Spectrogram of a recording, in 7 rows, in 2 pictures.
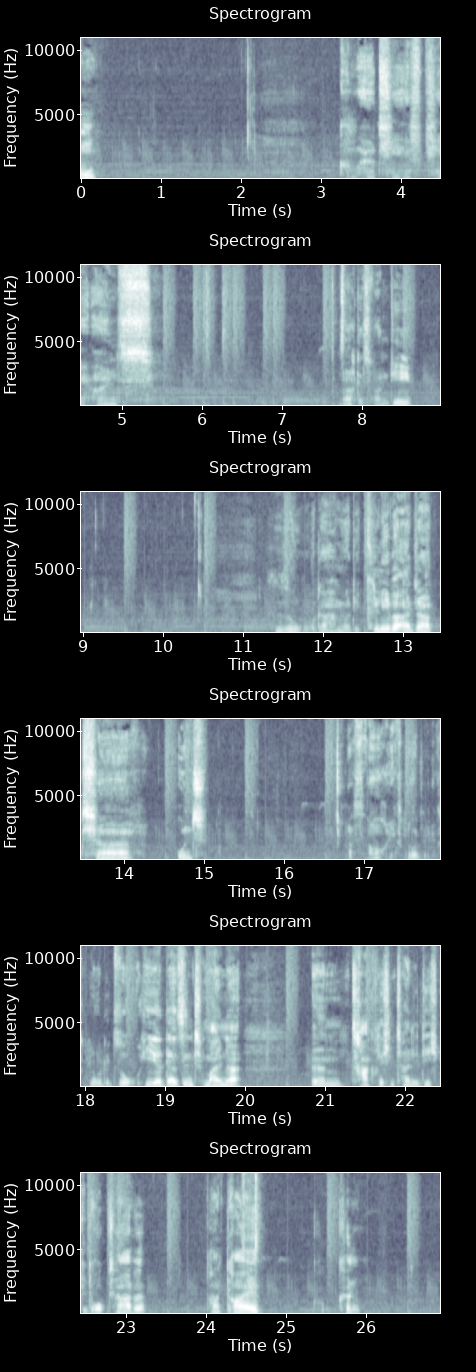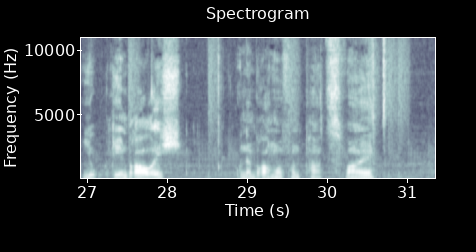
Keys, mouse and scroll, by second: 5.3 click, 6.4 space, 7.9 space, 9.0 scroll up 2, 9.6-9.9 scroll up 2, 10.3 scroll up 2, 11.2-11.6 scroll up 2, 12.4-13.0 scroll up 2, 13.6-13.9 scroll up 2, 15.2 scroll up 1, 16.3 scroll up 1, 17.4-17.8 scroll up 1, 18.3 scroll up 1, 24.0 click, 24.7 space, 29.9 click, 30.9 space.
